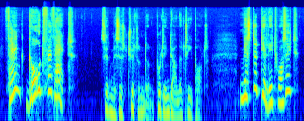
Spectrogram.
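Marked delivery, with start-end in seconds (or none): 0.1-1.5 high, slow relieved woman's voice; a lightly voiced shopkeeper's wife, relieved. A narrator's reading. 4.8-6.0 a lightly voiced shopkeeper's wife, relieved. A narrator's reading.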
